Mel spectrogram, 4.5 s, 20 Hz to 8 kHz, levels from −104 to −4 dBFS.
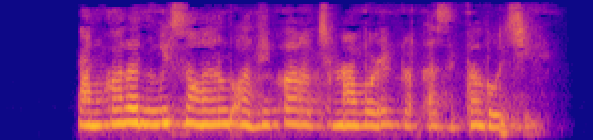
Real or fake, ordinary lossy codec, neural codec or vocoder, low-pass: fake; MP3, 32 kbps; codec, 16 kHz, 1 kbps, FreqCodec, larger model; 7.2 kHz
